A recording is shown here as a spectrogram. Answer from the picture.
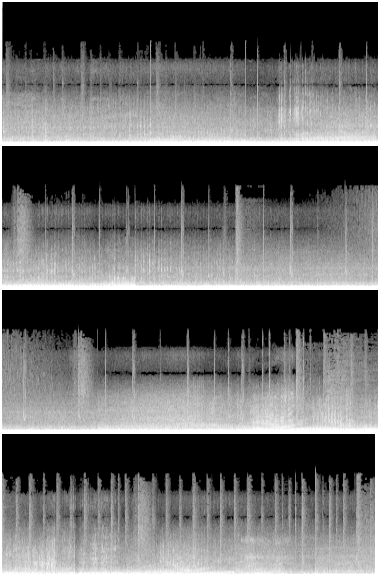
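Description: Harley-Davidson V-twin motorcycle engines of a group ride, heard from one of the bikes: a steady loud engine drone with several revs rising and falling in pitch as the riders accelerate and shift.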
